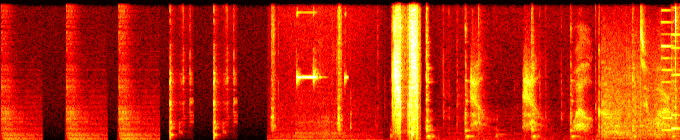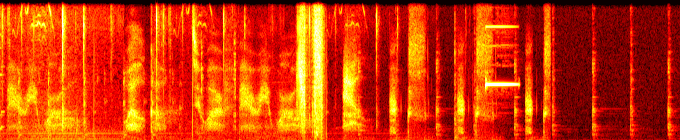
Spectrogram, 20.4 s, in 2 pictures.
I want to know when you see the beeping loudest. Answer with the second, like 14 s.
18 s.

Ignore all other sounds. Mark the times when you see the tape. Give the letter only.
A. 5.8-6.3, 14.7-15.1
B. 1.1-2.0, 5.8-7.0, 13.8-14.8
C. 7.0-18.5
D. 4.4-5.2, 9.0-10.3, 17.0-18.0
A.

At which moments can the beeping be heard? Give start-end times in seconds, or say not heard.
4.4-5.2, 9.0-10.3, 17.0-18.0.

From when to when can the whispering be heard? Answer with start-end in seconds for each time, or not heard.
7.0-18.5.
